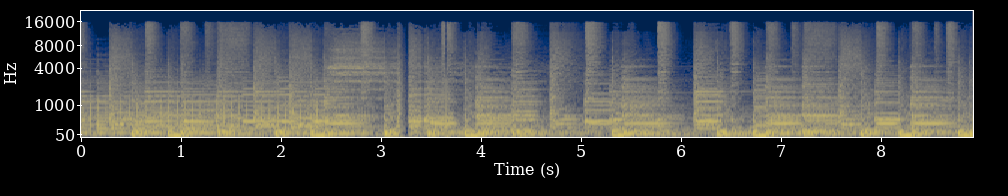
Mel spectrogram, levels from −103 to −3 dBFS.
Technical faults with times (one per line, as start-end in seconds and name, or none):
0.02-2.37 train of clicks
3.19-3.30 short stall from a late packet
3.36-3.45 short concealed packet loss
3.66-6.83 call bitrate drop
